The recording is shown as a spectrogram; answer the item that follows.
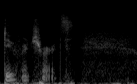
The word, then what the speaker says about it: Doofenshmirtz: It's pronounced Doofenshmirtz.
